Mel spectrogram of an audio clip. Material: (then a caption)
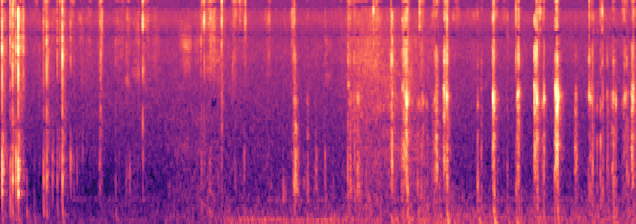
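Plastic. A small, hollow, mint-green soft plastic squeeze tube is tapped and scratched with long nails while its cap is handled. The result is a quiet run of sharp, bright clicking taps, with soft scraping and crinkly rustling between them. A low rumble swells in the middle before the taps pick up again.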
